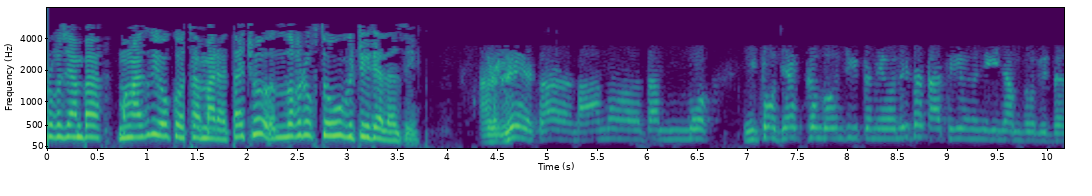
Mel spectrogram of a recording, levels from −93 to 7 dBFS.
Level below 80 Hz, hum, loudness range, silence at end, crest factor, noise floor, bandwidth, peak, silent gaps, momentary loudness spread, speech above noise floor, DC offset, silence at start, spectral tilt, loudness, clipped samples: -64 dBFS; none; 12 LU; 0 s; 16 dB; -64 dBFS; 5.8 kHz; -8 dBFS; none; 17 LU; 40 dB; under 0.1%; 0 s; -10 dB/octave; -23 LUFS; under 0.1%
